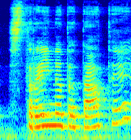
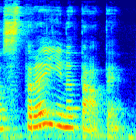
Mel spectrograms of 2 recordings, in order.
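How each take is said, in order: First: Străinătate with an extra tuh syllable, rising end; mispronounced străinătate. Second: Străinătate as struh-ee-nuh-TA-te, falling end; correct străinătate. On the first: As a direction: garble străinătate as strei-nuh-tuh-TA-te. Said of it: "that's not correct". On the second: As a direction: model străinătate with no extra syllable. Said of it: "So străinătate". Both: Shown as a demonstration.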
